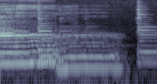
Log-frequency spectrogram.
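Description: A man's voice holding a long wordless note at the end of a sung phrase, stepping down to a lower held note about a second in, then stopping just before the end.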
